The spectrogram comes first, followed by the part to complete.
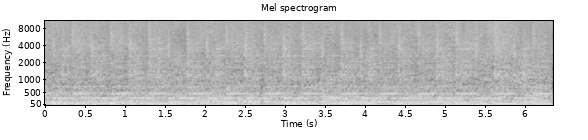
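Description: Instrumental passage of an electronic indie-pop song with no singing: a short repeating melodic figure over a sustained bass and a steady beat.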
